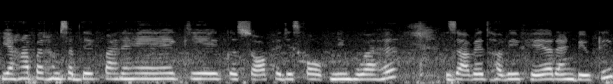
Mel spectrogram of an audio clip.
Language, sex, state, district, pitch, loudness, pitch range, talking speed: Hindi, female, Bihar, Vaishali, 245 Hz, -11 LUFS, 235-260 Hz, 215 wpm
